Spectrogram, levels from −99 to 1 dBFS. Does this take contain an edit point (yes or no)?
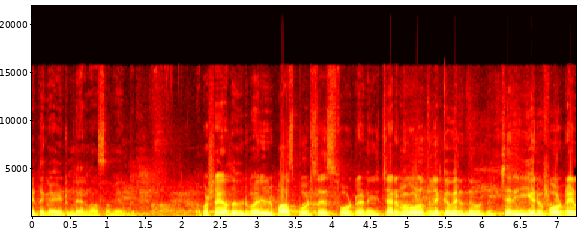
no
